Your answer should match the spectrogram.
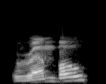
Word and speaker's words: Rumble: Eu escolhi a faixa Rambo, Rumble, né? Para não, não vacilar na pronúncia brasileirada, né? Que não precisa.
